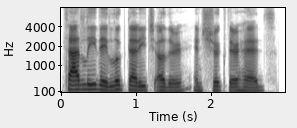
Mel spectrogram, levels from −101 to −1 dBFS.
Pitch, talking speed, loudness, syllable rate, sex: 135 Hz, 200 wpm, -21 LUFS, 4.7 syllables/s, male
